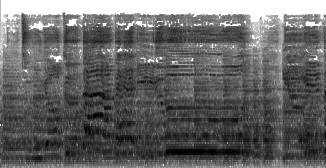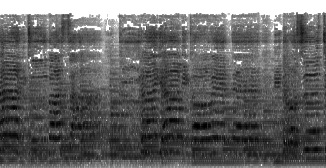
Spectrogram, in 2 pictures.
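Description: A woman sings a ballad through a microphone with grand piano accompaniment. About three seconds in she holds one long note, the loudest moment.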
